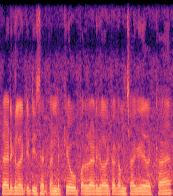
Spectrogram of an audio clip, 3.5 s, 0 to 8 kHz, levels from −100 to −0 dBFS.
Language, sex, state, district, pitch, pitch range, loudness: Hindi, male, Bihar, West Champaran, 115 Hz, 110-120 Hz, -16 LUFS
